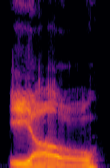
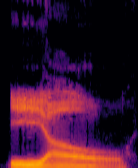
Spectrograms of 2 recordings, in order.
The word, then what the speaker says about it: IAO: The powerful mantra, Iao, summarizes the magical power of the triangle of the principal elements. I, pronounced E, symbolizes igneous, or fire.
